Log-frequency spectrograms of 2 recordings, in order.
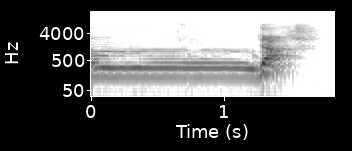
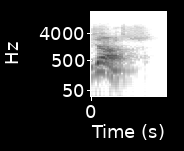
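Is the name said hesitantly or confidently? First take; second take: hesitantly; confidently. First: The name is said hesitantly, after a filler. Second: The name is said at once, with confidence.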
